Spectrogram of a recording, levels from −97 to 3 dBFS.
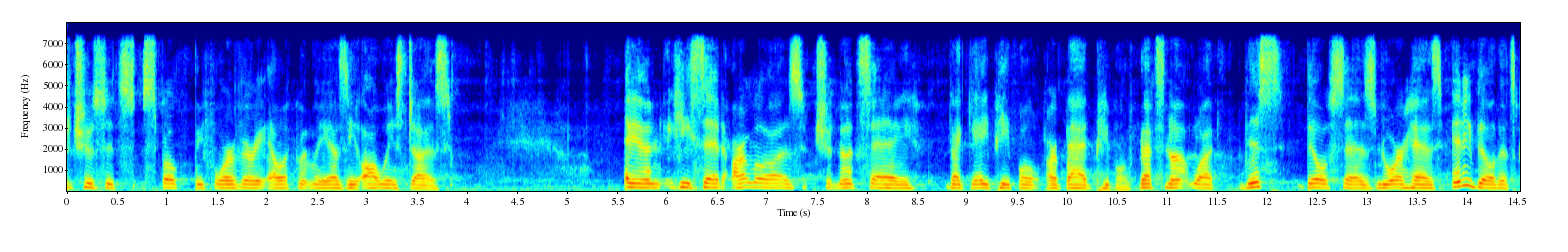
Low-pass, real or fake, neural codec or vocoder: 7.2 kHz; fake; codec, 24 kHz, 3 kbps, HILCodec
